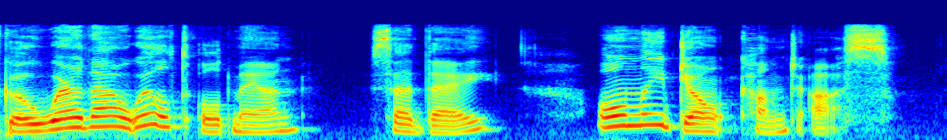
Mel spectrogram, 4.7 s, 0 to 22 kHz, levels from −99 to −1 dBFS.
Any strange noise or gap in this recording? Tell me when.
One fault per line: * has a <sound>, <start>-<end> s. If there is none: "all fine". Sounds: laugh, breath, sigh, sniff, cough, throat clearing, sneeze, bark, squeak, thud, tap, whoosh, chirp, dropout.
all fine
